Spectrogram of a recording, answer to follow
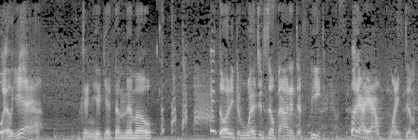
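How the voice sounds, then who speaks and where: Over clear music in the background, a man performs a put-on character voice. His pace is fairly slow. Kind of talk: comic streamer overacting. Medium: game stream. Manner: swaggering, taunting.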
